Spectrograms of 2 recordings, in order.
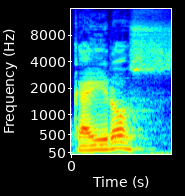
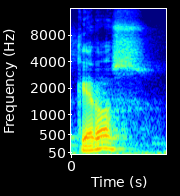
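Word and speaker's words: καιρός: palabra se dice kairos, que pues en español se suele pronunciar como kairos, aunque lo correcto es kairos. Alfa con iota suena como kairos, pero bueno, el kairos.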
